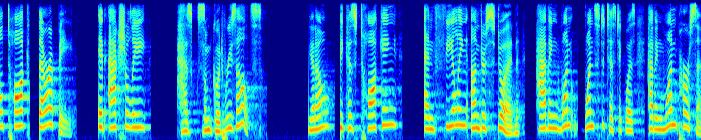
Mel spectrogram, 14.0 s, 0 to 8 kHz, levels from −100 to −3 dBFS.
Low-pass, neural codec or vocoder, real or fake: 7.2 kHz; none; real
